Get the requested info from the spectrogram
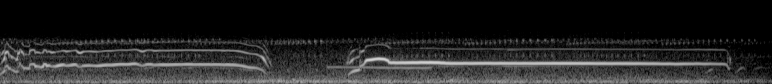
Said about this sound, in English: Dingoes.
